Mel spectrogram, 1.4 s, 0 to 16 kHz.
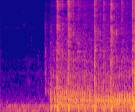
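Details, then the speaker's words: Echo CS-590 chainsaw after carb and exhaust opening mod, not running hot; snaps to a sharp ringing full-throttle scream with a fast stutter at the top, now reaching the rev limiter instead of blubbering out as before. "you can hear it going all the way up you can i mean i hope you can hear it on the video you can hear it ring"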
